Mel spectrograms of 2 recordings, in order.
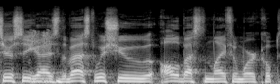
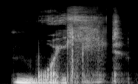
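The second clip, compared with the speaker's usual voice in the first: wet, spitty speech through a mouthful of spit; 9 semitones lower, 3 dB quieter than usual. Saying the disliked word on request: saying it with spit in mouth. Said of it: "let me put spit in my mouth when I say it".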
